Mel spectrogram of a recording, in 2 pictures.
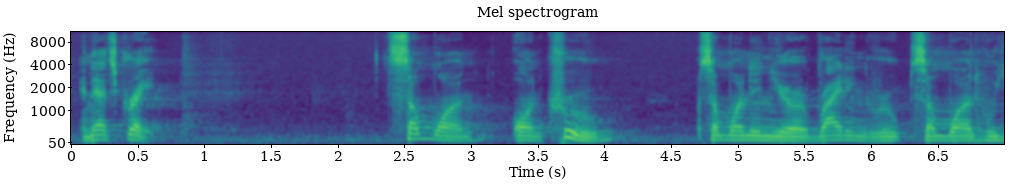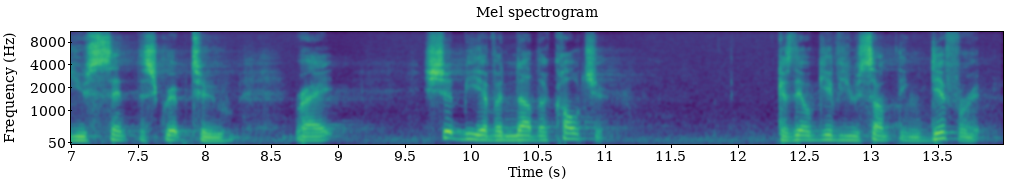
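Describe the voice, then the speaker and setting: A man on a film panel answering a question in a conversational, emphatic way, often checking in with "right?". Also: medium pitch. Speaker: panelist, casting and film producer. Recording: long hall reverb.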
